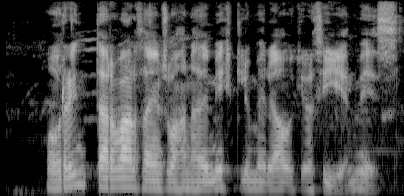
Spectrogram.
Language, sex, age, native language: Icelandic, male, 30-39, Icelandic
